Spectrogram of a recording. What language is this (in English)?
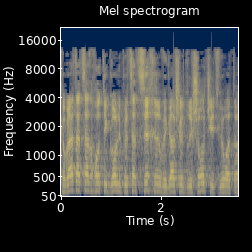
Hebrew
